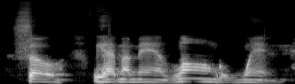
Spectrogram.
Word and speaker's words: Long Nguyen: is a workhorse so we have my man long win how are you doing sir good good how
